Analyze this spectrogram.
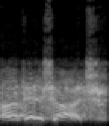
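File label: attack position, mood med, Turkish; War Thunder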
